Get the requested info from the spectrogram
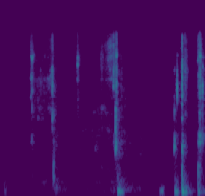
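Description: Faint clicking at a computer: about half a dozen short, separate clicks and taps, irregularly spaced.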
